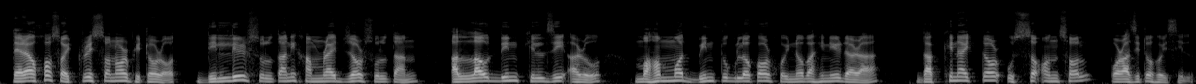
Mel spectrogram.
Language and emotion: Assamese, neutral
